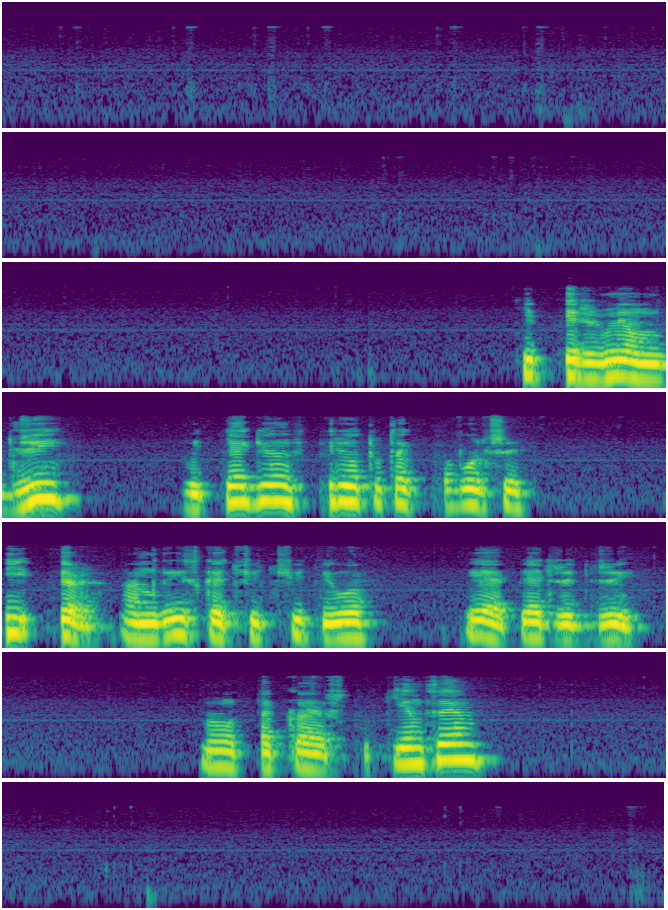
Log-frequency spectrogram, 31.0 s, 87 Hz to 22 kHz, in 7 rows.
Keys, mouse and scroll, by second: 0.4 shift+click, 1.1 shift+click, 1.6 shift+click, 2.0 shift+click, 2.9 shift+click, 3.5 shift+click, 4.0 middle click, 6.9 shift+click, 7.7 shift+click, 8.2 middle click, 9.5-10.3 scroll down 4, 10.3 middle click, 13.4 g, 16.8 middle click, 18.4 r, 20.6 g, 22.0 middle click, 23.6-24.2 scroll up 3, 24.2 middle click, 26.2 scroll down 1, 26.4 middle click, 27.4 click, 29.5 click.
